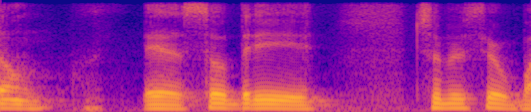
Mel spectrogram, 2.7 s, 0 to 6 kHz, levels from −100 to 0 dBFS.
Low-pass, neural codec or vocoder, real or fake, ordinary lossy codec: 5.4 kHz; codec, 16 kHz, 0.5 kbps, FunCodec, trained on Chinese and English, 25 frames a second; fake; none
